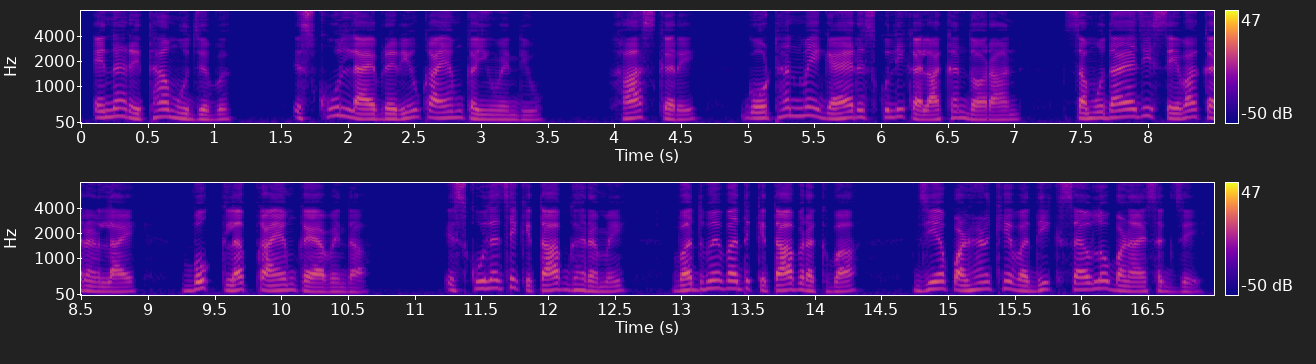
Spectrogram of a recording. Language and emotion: Sindhi, neutral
